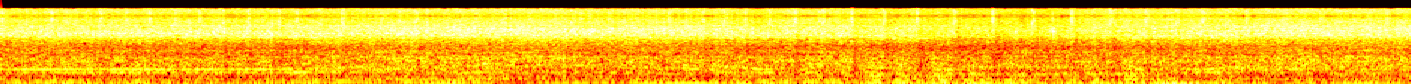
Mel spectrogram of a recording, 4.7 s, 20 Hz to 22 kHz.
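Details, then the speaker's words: 1996 Ford Falcon EF 4.0L inline six, which dies at idle at lights: rough, uneven idle nearly stalls as revs fall back after a prod of throttle, faint whine suspected to be power steering pump or vacuum leak; idle stumble, cause unclear. "almost died then when you come back so you don't need to give it too much and it still doesn't but you could hear it then it was all right that time"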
